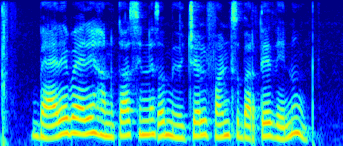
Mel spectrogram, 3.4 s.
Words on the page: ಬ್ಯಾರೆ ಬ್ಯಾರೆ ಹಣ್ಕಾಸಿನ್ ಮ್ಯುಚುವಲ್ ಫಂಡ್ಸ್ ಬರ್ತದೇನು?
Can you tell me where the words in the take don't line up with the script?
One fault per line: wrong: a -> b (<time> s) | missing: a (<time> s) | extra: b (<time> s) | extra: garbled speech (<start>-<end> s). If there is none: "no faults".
no faults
